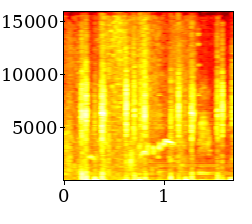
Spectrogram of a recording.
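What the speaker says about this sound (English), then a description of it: "I hear a horse." Horse hooves clip-clop in a steady rhythm through the town in the video game Foundation, close and clear over a low ambient game bed, with a faint whinny in the mix.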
